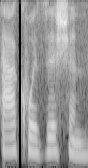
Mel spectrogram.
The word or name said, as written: acquisition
